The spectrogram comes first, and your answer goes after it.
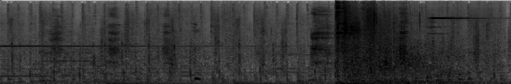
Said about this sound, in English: Wie kann er mehr als zweimal schießen in der Doppelläufigen?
